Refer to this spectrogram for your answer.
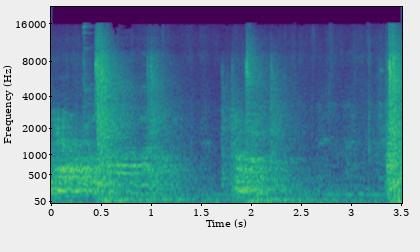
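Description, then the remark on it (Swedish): Several heavy metallic thuds and bangs ring out at irregular intervals as a dog is slammed against metal cabinets in Sweden, with a reverberant clatter and some background voices. “Oj, nu dänger de in den här hunden i plåtskåpen.”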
